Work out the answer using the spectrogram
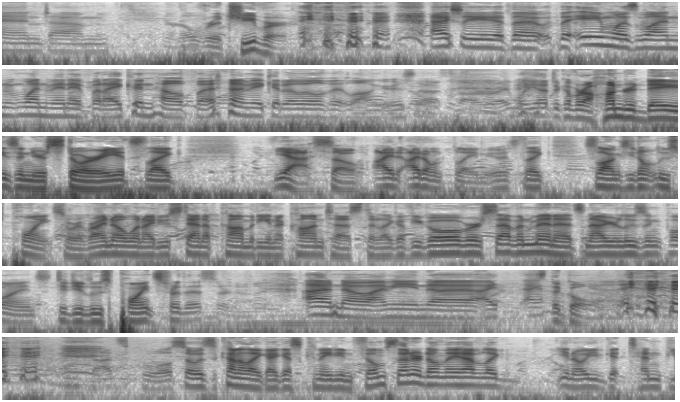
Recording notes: I interviewed her at Ottawa International Animation Festival on Sep 24, 2022.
